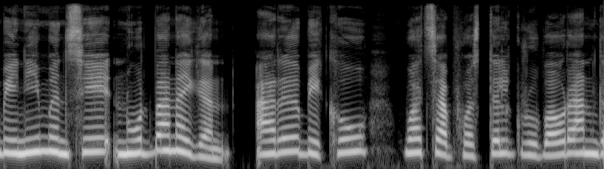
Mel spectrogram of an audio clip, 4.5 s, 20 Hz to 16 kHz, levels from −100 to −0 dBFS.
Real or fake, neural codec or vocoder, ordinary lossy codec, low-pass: real; none; none; 14.4 kHz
